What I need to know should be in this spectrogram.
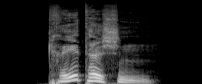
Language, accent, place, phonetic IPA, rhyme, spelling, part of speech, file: German, Germany, Berlin, [ˈkʁeːtɪʃn̩], -eːtɪʃn̩, kretischen, adjective, De-kretischen.ogg
- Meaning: inflection of kretisch: 1. strong genitive masculine/neuter singular 2. weak/mixed genitive/dative all-gender singular 3. strong/weak/mixed accusative masculine singular 4. strong dative plural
